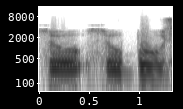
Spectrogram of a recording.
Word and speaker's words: Subud: sect, which is Subud, S-U-B-U-D. That's how that's pronounced as well? I've been saying... Subud. It's like S-O-E-B-O-O-D is how you say it. Let me write that down. Subud.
